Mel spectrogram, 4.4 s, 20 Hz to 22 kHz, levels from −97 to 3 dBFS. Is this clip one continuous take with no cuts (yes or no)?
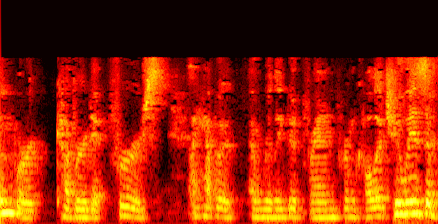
no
